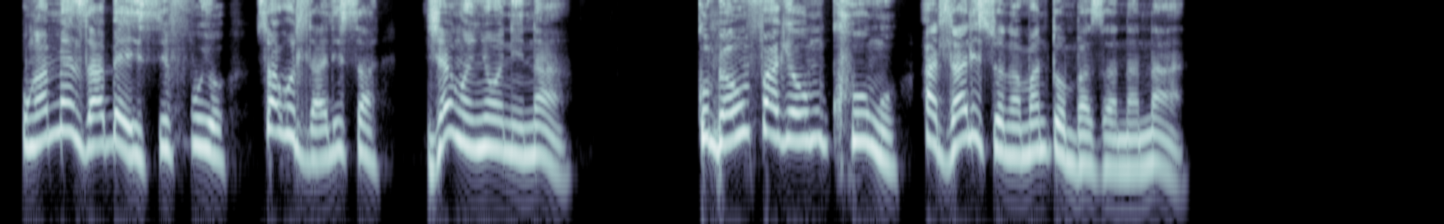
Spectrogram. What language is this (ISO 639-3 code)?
nde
